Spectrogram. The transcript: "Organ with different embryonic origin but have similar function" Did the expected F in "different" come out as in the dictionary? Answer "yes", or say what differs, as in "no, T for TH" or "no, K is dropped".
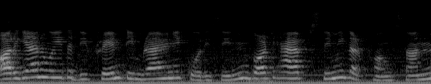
no, P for F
